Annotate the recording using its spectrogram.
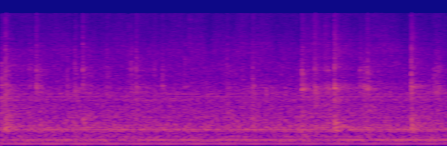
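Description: Handheld whiteboard eraser rubbing marker off a whiteboard in short strokes, heard as faint scattered ticks and scrapes, more of them near the end, over a steady low hum.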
